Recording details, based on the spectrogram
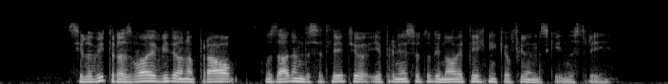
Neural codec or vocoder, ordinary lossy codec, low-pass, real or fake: codec, 16 kHz, 8 kbps, FreqCodec, smaller model; Opus, 24 kbps; 7.2 kHz; fake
